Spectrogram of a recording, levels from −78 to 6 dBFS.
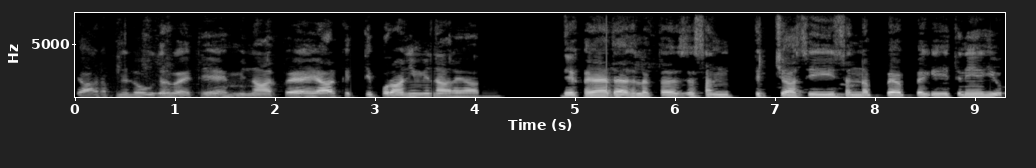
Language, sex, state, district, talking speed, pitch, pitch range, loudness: Hindi, male, Uttar Pradesh, Jyotiba Phule Nagar, 185 wpm, 130 Hz, 125-135 Hz, -19 LUFS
